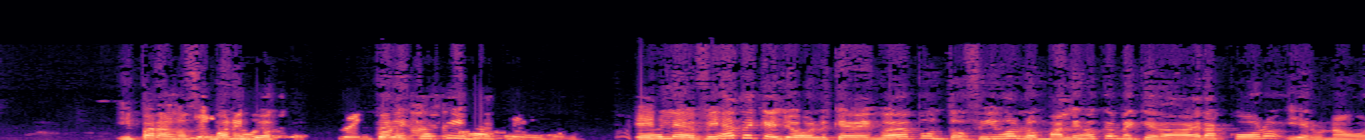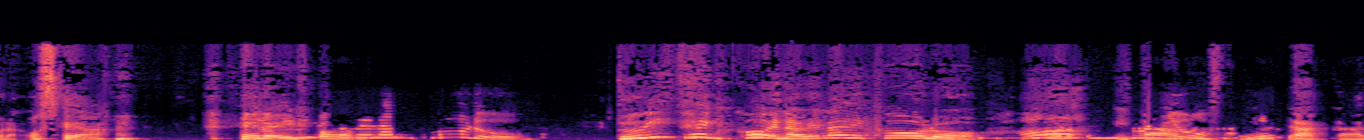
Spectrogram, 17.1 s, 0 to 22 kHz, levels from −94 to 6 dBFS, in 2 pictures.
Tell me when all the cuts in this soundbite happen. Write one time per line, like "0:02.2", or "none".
none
